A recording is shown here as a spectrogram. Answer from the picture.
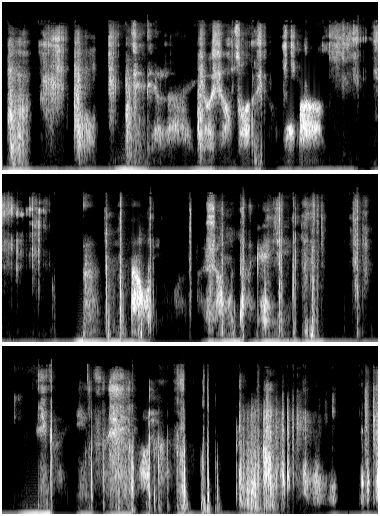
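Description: Small scissors snipping through a glossy sticker sheet, then the cut-out sticker crinkling and crackling as fingers handle it and press it flat, in a string of irregular crisp crackles.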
